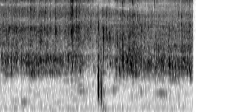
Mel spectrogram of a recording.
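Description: Water falls continuously onto the Shiva lingam at the ancient Tuti Jharna Shiva temple in Ramgarh, Jharkhand, a steady close splashing rush with one brief knock partway through before it cuts off.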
